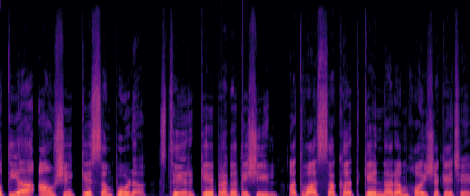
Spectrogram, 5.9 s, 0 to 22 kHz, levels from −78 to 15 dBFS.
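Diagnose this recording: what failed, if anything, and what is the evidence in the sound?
Robotic sound from repeated short buffers, 2.62 to 3.03 s after "સ્થિર કે": speech becomes a rigid 134 Hz buzz, likely driver-buffer underruns looping 7.5 ms blocks.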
